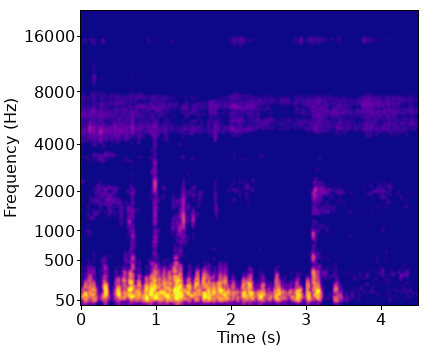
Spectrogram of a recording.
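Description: Footsteps crunching on dry gravel and twigs, with rustling as the phone is carried, for about three seconds, then stopping.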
